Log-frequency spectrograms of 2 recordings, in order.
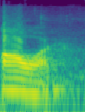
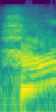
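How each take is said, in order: First: The word begins with no h sound. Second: The word begins with an h sound. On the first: The speaker calls it right. "আ, আ, clear, আওয়ার" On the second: The speaker calls it wrong. "হাওয়ার না"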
